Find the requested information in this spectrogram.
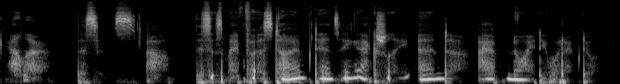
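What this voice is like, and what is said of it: Whispering. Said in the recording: “whispering”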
